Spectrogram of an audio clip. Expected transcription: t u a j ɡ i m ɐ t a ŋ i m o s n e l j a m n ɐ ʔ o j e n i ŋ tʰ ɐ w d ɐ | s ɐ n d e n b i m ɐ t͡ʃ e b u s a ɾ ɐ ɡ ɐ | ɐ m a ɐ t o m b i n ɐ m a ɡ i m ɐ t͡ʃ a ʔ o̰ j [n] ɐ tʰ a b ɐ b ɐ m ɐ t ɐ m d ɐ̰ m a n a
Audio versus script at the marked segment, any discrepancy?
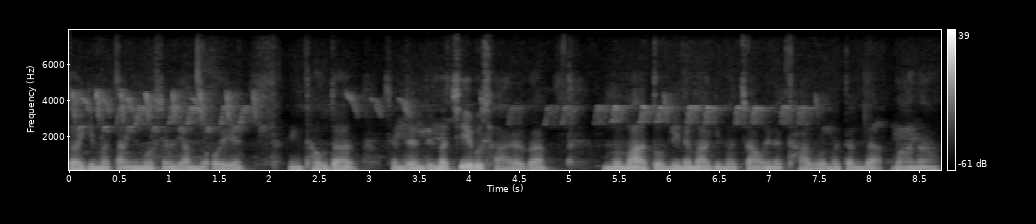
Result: no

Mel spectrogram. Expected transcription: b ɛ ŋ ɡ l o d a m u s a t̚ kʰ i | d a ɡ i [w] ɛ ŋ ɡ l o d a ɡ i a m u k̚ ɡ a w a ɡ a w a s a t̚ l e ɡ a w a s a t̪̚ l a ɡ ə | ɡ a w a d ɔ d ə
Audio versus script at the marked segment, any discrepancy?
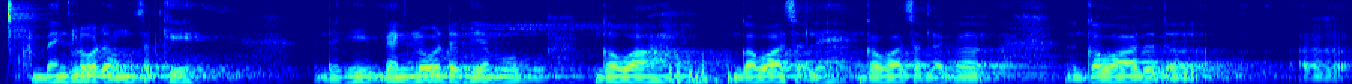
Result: yes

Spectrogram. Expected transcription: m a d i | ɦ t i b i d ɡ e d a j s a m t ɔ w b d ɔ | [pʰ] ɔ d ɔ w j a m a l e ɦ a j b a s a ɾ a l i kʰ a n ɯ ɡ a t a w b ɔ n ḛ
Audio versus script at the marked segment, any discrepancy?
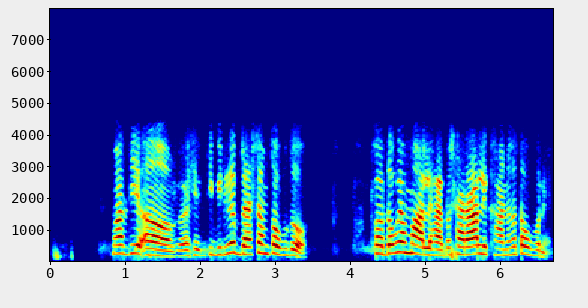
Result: no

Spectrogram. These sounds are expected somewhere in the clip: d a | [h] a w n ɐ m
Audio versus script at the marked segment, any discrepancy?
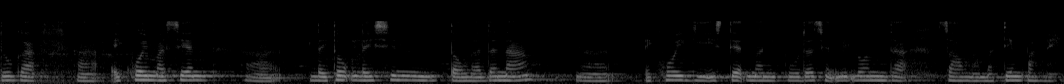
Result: yes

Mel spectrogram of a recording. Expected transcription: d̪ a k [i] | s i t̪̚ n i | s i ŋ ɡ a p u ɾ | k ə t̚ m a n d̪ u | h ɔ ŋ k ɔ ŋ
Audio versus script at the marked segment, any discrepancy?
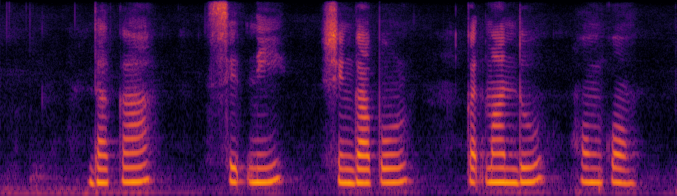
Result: yes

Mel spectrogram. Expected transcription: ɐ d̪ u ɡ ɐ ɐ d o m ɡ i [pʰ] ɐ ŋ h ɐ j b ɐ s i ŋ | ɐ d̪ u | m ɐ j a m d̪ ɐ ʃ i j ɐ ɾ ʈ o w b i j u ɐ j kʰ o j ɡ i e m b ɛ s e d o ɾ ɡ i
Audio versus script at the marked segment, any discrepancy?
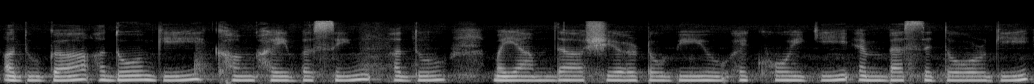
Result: yes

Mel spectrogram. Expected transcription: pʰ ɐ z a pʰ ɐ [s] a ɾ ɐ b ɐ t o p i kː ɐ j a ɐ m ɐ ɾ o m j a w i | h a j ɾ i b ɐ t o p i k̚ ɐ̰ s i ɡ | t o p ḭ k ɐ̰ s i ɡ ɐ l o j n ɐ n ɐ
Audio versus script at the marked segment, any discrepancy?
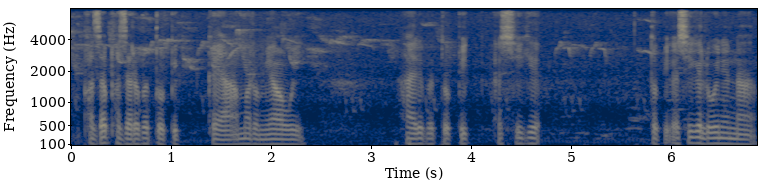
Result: yes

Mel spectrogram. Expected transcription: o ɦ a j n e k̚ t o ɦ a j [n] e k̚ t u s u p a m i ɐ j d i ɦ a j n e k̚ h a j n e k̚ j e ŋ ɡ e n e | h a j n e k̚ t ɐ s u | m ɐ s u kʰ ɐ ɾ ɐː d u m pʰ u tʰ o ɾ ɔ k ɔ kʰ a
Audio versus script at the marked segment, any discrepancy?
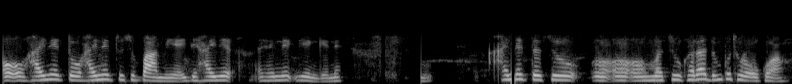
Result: no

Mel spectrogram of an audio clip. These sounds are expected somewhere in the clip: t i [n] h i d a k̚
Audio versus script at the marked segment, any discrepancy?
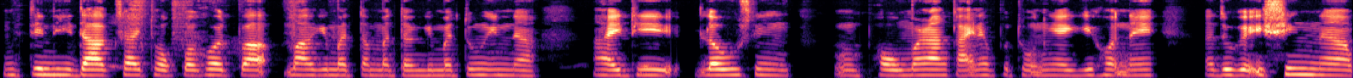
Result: no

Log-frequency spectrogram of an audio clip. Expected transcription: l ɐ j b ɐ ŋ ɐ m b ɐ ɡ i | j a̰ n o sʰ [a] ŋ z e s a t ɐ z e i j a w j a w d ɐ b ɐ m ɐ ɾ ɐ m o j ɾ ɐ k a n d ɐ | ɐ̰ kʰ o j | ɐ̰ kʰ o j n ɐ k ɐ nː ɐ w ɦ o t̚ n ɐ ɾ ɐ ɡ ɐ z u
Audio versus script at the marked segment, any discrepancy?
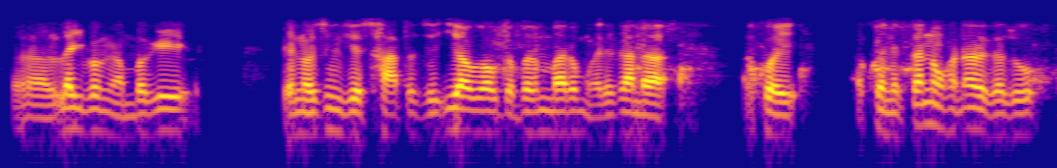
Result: yes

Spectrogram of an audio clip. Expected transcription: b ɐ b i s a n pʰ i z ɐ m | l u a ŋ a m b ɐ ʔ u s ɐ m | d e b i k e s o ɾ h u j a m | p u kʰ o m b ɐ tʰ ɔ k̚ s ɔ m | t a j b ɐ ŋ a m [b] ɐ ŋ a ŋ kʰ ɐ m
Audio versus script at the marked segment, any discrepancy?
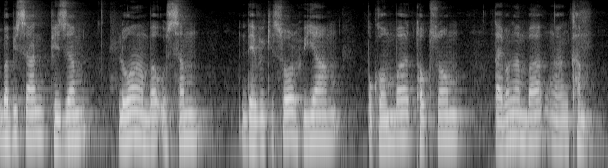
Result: no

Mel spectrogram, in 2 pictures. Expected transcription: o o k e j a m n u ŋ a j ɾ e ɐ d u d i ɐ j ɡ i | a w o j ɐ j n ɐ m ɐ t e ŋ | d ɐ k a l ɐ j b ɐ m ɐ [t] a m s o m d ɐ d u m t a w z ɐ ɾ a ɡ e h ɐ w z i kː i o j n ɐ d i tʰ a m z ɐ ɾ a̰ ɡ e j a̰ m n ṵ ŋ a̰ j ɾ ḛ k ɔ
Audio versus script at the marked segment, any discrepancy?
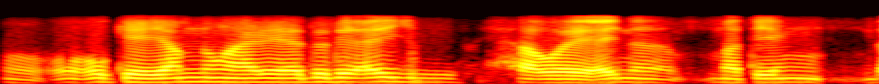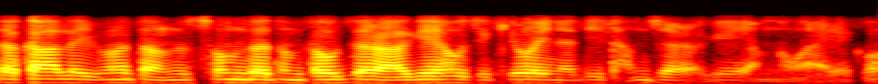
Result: no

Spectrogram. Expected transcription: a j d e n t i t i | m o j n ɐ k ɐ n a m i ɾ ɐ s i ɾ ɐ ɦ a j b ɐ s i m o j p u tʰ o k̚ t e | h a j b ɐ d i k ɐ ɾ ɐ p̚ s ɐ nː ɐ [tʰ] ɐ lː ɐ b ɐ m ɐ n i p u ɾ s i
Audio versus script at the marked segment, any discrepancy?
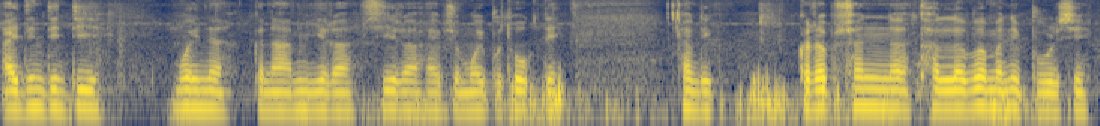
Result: no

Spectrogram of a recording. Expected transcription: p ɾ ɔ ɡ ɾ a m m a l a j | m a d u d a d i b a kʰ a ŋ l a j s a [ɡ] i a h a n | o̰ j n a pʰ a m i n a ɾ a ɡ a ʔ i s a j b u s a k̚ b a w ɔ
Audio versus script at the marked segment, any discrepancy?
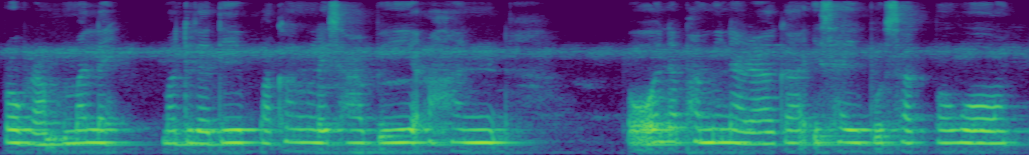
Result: yes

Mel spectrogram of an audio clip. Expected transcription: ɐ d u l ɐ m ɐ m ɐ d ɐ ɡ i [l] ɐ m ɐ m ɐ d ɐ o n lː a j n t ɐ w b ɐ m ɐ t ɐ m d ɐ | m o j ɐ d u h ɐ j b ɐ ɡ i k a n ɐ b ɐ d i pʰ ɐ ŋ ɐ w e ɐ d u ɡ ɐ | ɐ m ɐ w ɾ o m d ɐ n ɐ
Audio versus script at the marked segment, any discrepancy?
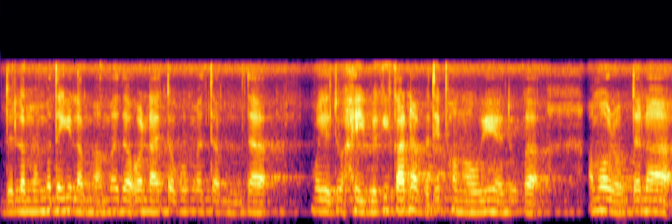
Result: no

